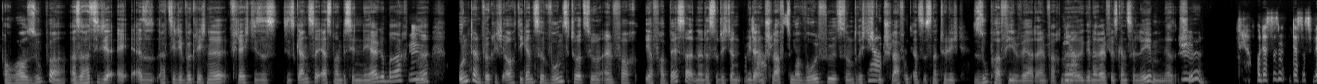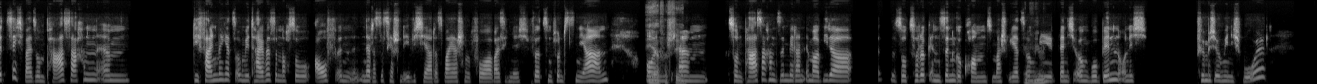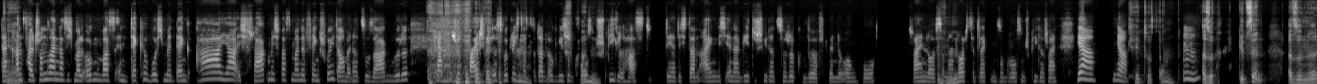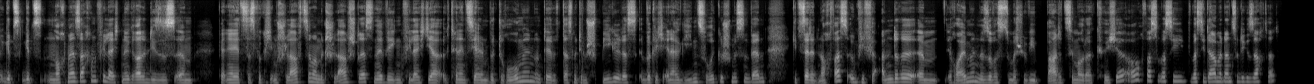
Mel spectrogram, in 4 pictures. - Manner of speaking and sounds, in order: tapping; other background noise; laugh
- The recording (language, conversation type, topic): German, podcast, Was machst du, um dein Zuhause gemütlicher zu machen?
